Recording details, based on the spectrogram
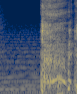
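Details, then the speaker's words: Single short, moderately forceful cough from an adult woman still slightly sick and recovering from an illness, with faint music in the background. "Yeah. See, see, that's not nearly as impressive as my previous coughs."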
